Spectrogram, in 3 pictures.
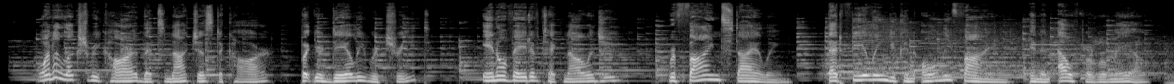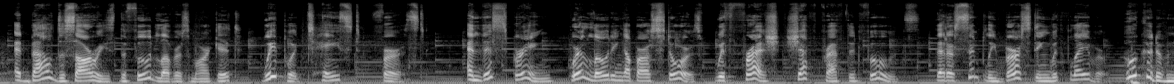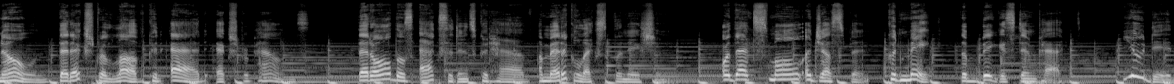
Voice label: Commercial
